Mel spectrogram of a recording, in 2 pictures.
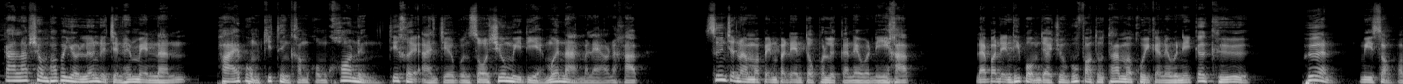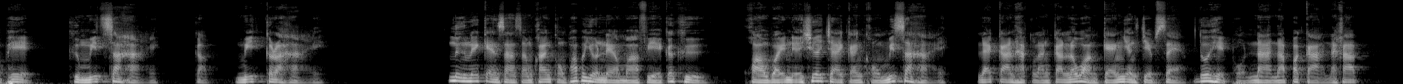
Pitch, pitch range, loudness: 105 Hz, 90-125 Hz, -22 LUFS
